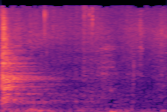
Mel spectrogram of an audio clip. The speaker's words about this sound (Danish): Men så gør, lav lige dit bank igen, og så kan du øh, komme med intro.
